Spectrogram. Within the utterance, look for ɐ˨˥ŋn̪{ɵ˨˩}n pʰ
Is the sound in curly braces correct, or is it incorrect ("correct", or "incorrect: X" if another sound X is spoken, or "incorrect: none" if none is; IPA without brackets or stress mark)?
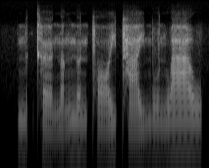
incorrect: ɵ˧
